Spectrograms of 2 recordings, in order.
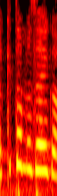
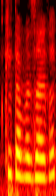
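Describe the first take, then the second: First: Much higher, squealing with delight; मज़ा stretched high and gleeful; giddy glee. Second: Lightly excited, near usual pitch; a first, calmer kit962 of the fun; mild glee. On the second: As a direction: kitna maza aayega said with a small smile. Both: A narrator's reading. Repeated gleeful thought.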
